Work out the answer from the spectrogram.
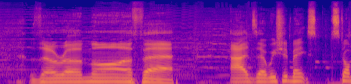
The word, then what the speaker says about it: Romand: You just throw that D away and be like, Ramon, the Ramon Affair.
